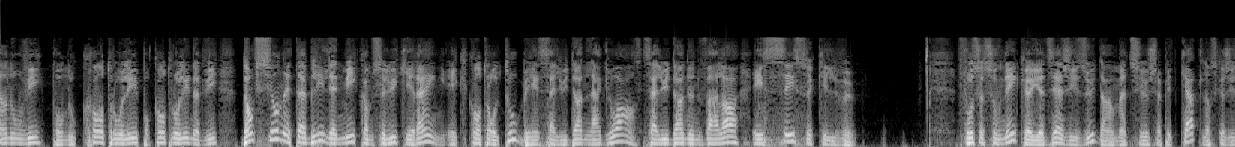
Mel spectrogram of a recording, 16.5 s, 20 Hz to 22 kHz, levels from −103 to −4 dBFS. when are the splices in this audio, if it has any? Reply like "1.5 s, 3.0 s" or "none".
3.1 s, 8.5 s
